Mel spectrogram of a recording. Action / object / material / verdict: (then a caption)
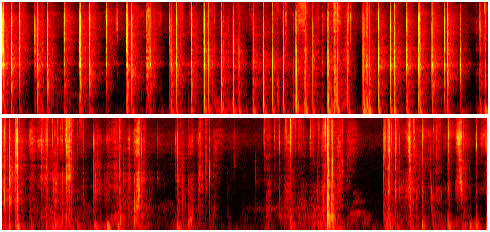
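tap / plastic phone case / plastic / none. Long black nails tap and scratch quickly and aggressively on a marble-print plastic phone case lying flat on a table, including its pop grip. The result is dense, bright clicks and scrapes with almost no low end. The rapid taps give way to sparser scratching and pauses in the second half.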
